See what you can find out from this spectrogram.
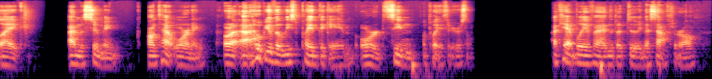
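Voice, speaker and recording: A let's player casually commenting on a visual novel and reading its text aloud, in an informal, halting way. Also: medium pitch. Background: game music.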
